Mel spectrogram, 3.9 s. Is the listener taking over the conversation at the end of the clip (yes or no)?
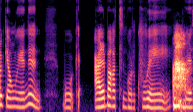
no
